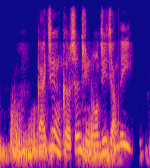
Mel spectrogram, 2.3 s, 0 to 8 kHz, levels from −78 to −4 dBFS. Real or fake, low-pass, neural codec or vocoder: real; 7.2 kHz; none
